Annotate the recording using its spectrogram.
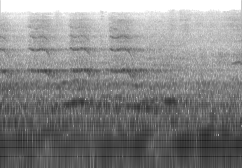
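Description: Live band music from the stage: a steady held low note under short, high-pitched sliding notes that repeat about every half second.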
